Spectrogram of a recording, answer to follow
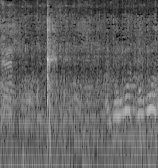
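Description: A metal baseball bat hits a pitched ball once, a single sharp ping about two-thirds of a second in, putting the ball in play.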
